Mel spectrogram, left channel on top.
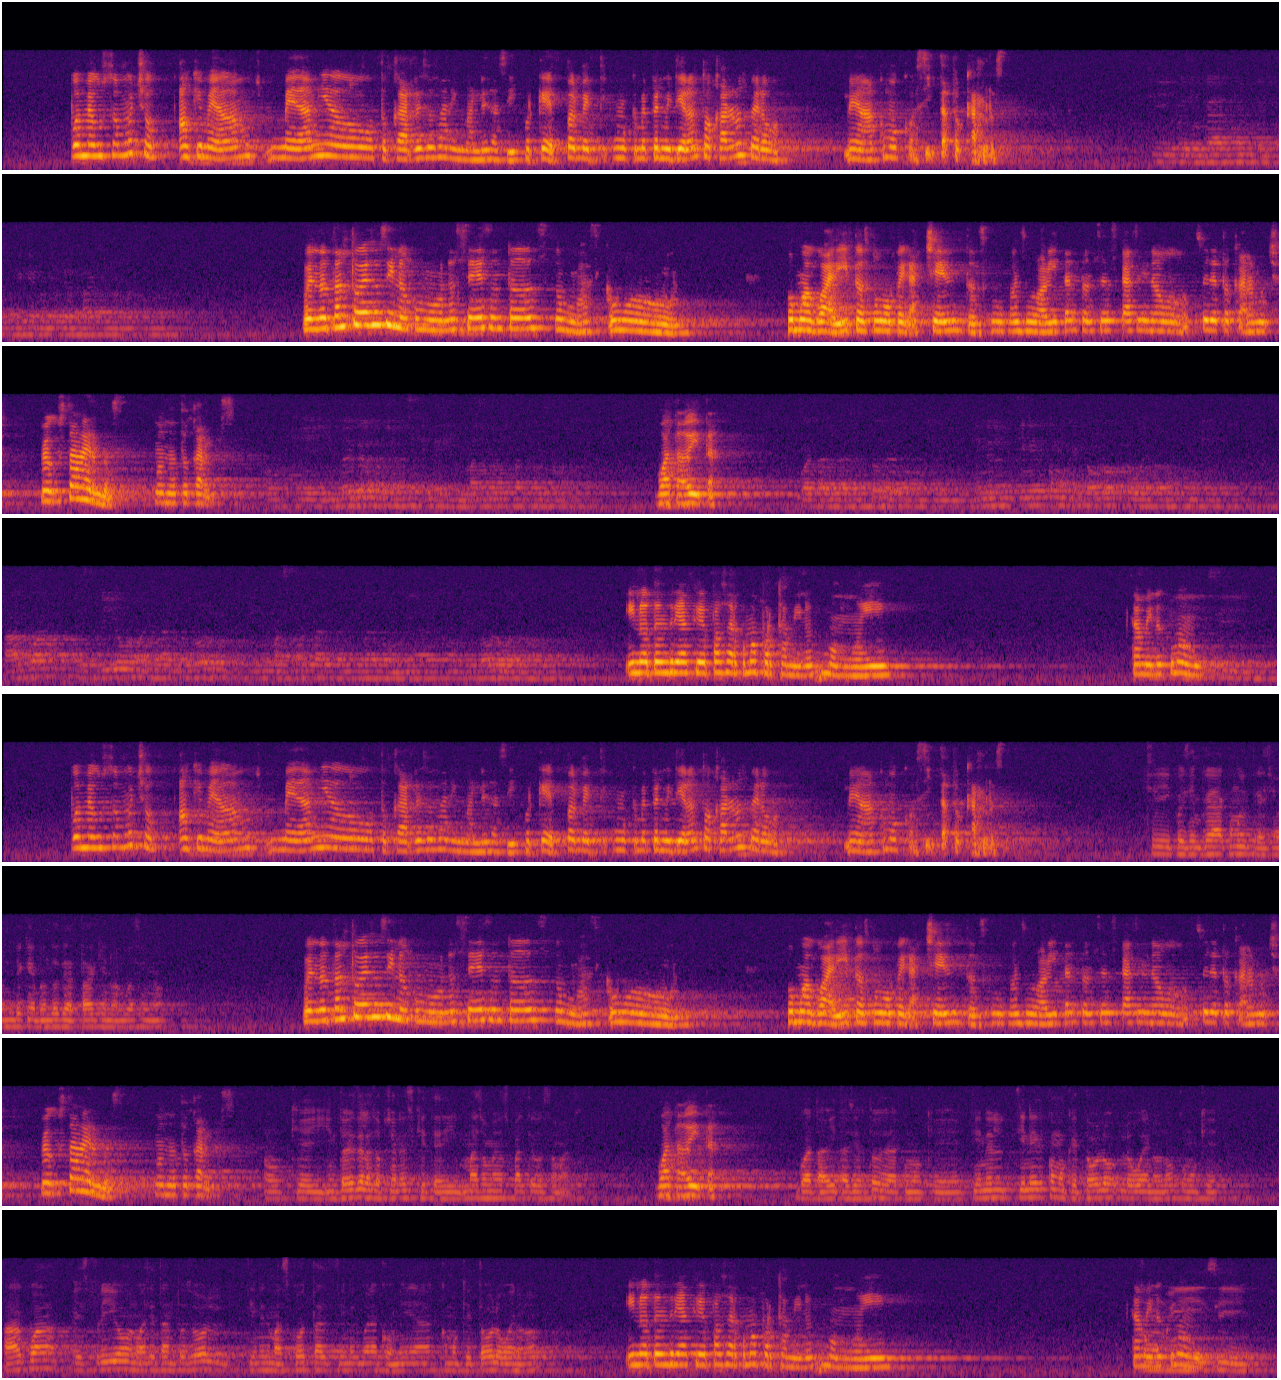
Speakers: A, on the left; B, on the right.
A: pues me gustó mucho, aunque me daba mucho, me da miedo tocar de esos animales así, porque permití- como que me permitieron tocarlos, pero me daba como cosita tocarlos.
B: Sí, pues siempre da como impresión de que de pronto te ataquen o algo así, ¿no?
A: Pues no tanto eso, sino como, no sé, son todos como así como, como aguaditos, como pegachentos, como con su babita, entonces casi no soy de tocar mucho. Me gusta verlos, no no tocarlos,
B: Ok, entonces de las opciones que te di, más o menos, ¿cuál te gustó más?
A: guatadita.
B: Guatavita, ¿cierto? O sea, como que tiene, el- tiene como que todo lo, lo bueno, ¿no? Como que agua, es frío, no hace tanto sol, tienes mascotas, tienes buena comida, como que todo lo bueno, ¿no?
A: Y no tendría que pasar como por caminos como muy También
B: Como
A: es
B: muy,
A: como,
B: sí,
